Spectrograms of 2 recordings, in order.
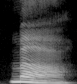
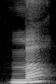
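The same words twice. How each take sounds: First: The vowel is stretched out long. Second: The vowel is short and clipped. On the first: The speaker calls it right. "the presence of alif makes it ma" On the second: The speaker calls it wrong. "Instead of pronouncing it as ma"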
